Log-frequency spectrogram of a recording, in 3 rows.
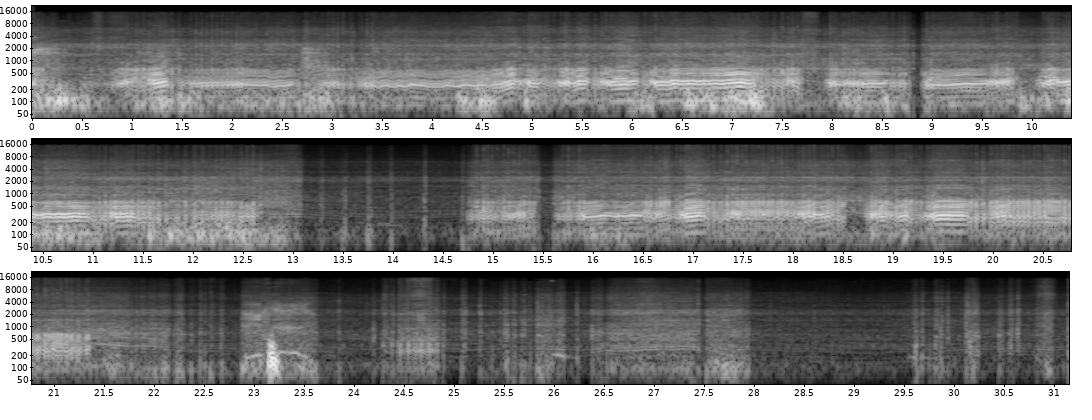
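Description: Beta Xtrainer 300 two-stroke dirt bike engine on the move, revs rising and falling with the throttle. About halfway through the engine sound drops away for a couple of seconds and then picks up again. It falls off for the last third, broken by one short loud burst.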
